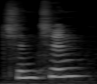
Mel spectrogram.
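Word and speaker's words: cin cin: being punked but it's supposed to be pronounced Chinchin is the informal like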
